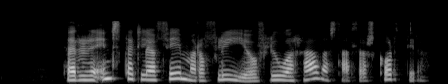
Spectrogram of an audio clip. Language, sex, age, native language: Icelandic, female, 40-49, Icelandic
